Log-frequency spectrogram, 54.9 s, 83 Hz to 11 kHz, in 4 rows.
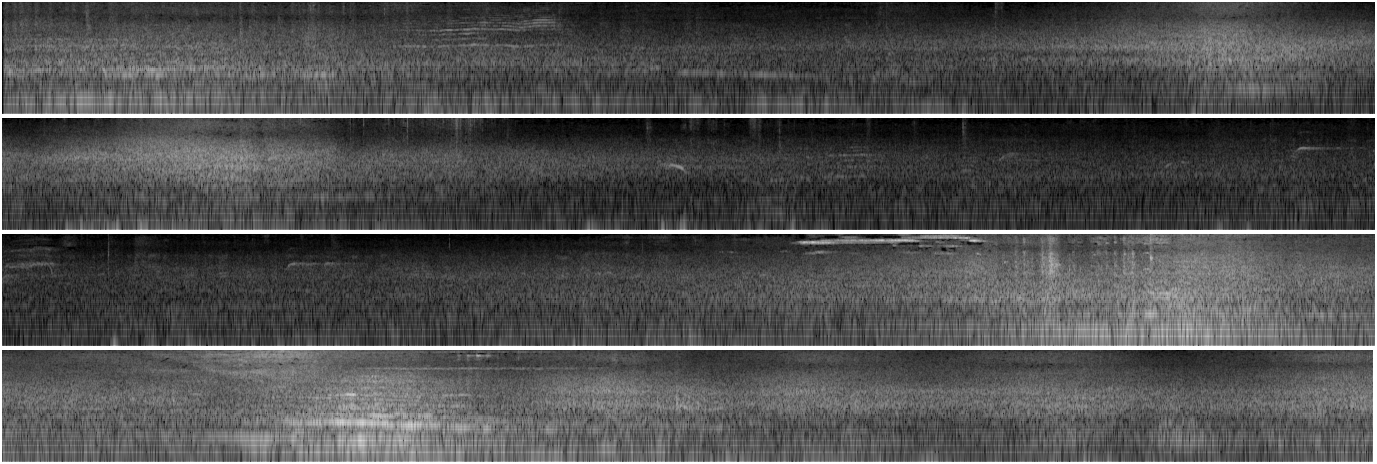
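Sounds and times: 
distant walla of people: 0:00.0 - 0:11.8, 0:20.1 - 0:49.0
buses: 0:00.0 - 0:54.9
cars: 0:00.0 - 0:54.9
traffic in Budapest Hungary: 0:00.0 - 0:54.9.

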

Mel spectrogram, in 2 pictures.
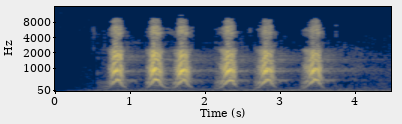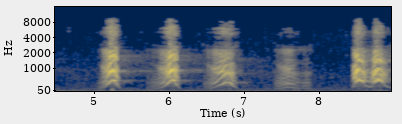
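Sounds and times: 
Doberman barking: 0:00.7 - 0:03.7, 0:05.1 - 0:07.8, 0:08.4 - 0:08.9.

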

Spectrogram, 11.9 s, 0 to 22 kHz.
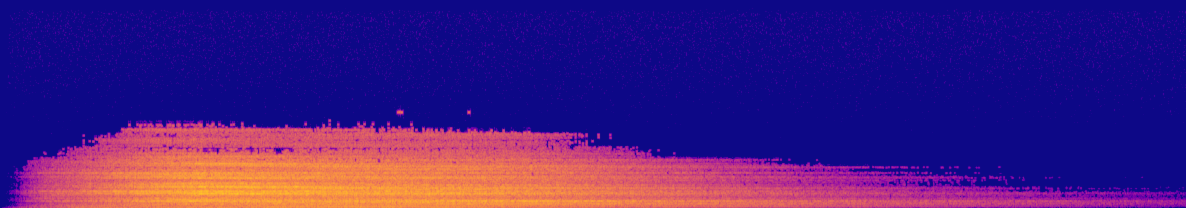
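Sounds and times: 
ghostly horror swell pass-by drone: 0:00.4 - 0:09.1.

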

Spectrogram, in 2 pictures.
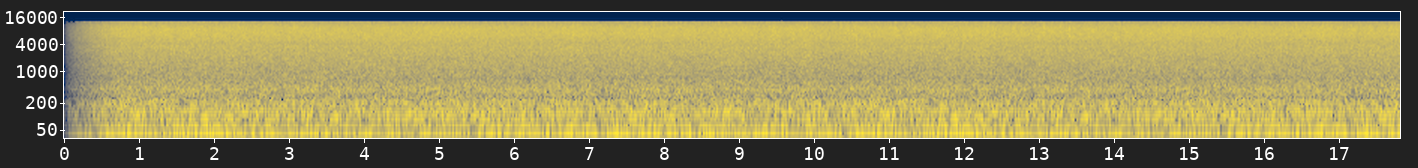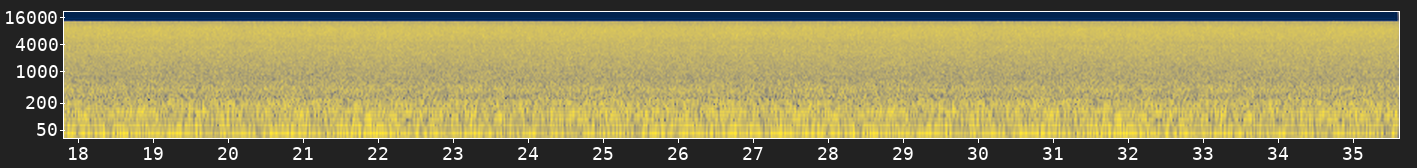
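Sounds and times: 
waterfall at Tegenungan in Bali Indonesia close up: 0:00.0 - 0:35.6.

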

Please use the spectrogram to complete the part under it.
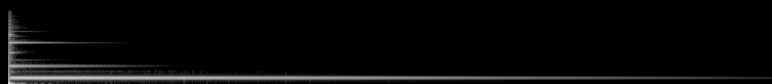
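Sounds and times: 
gender gamelan single mallet hit mid low: 0:00.1 - 0:04.4.

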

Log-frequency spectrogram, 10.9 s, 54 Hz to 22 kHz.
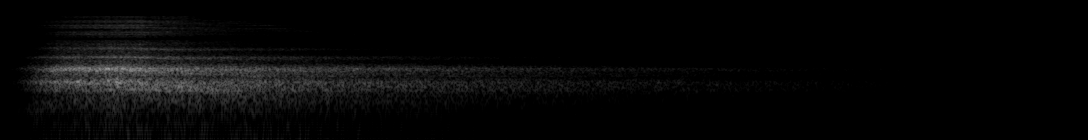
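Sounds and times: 
horror ghost breathing with reverb: 0:00.1 - 0:08.2.

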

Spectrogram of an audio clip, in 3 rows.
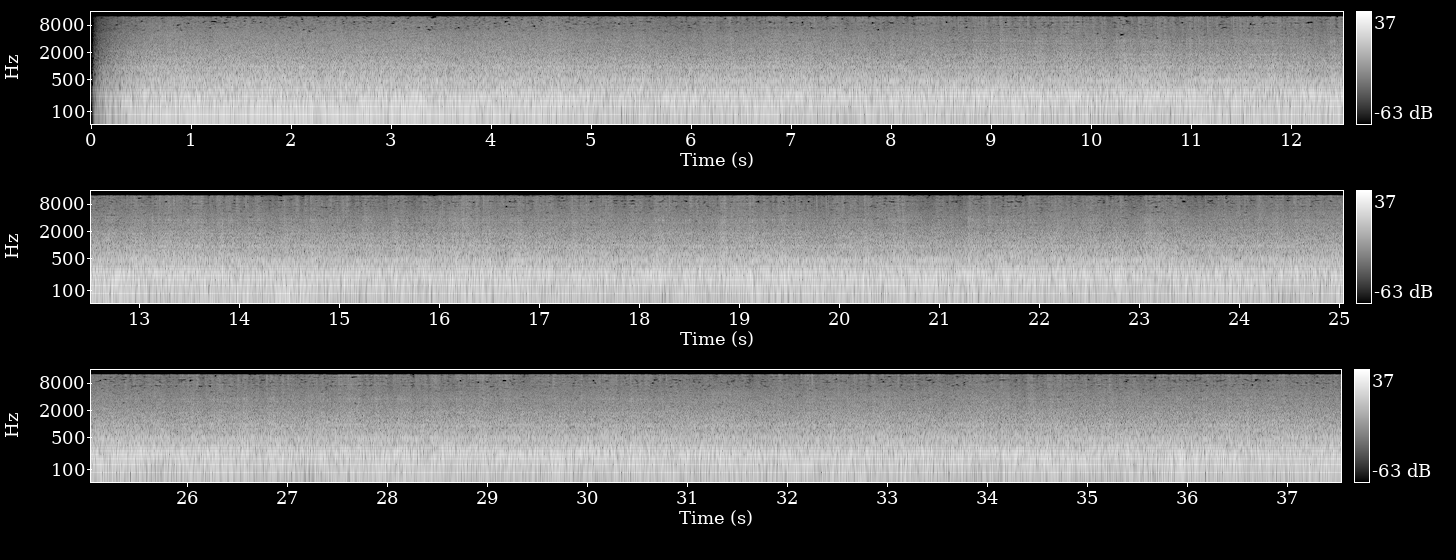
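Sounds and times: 
car ferry engines: 0:00.0 - 0:37.5
car ferry wake: 0:00.0 - 0:37.5
waves: 0:00.0 - 0:37.5.

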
